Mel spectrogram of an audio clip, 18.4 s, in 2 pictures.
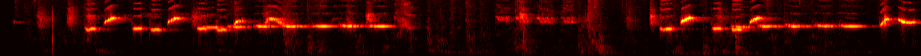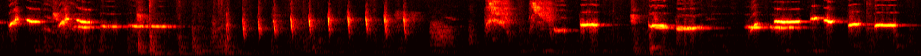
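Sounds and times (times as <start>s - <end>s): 
spotted ground thrush Zoothera guttata guttata whistling: 0.8s - 4.2s, 6.6s - 11.1s, 14.2s - 18.4s.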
